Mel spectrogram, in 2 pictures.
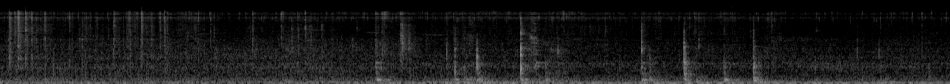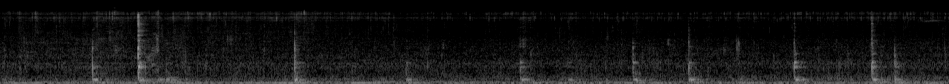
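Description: Wooden spoon stirring chicken and potatoes in coconut milk in a ceramic-coated frying pan, with a soft simmering sizzle under it and scattered light taps and scrapes of the spoon against the pan. One sharper tap comes about eleven seconds in.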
